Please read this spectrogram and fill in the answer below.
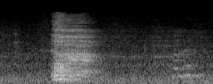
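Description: A person clearing their throat with one short, harsh cough about half a second in.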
